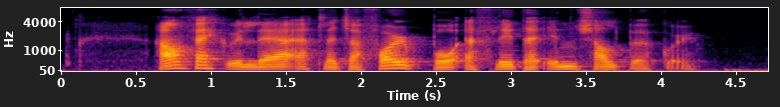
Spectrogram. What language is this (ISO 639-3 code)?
fao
